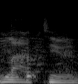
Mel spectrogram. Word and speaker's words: Latu: Latu, is that how you pronounce it? Leatu Latu.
